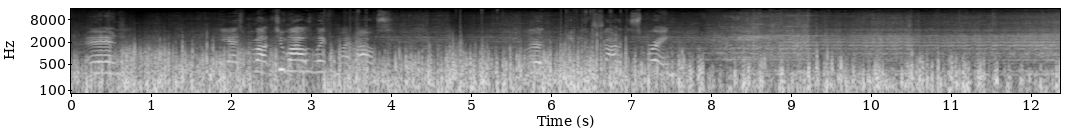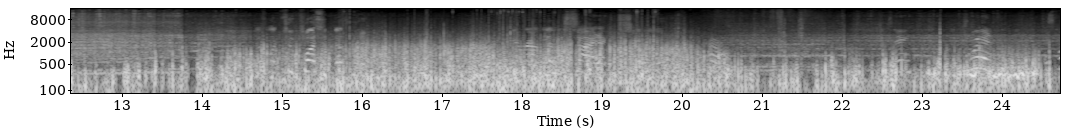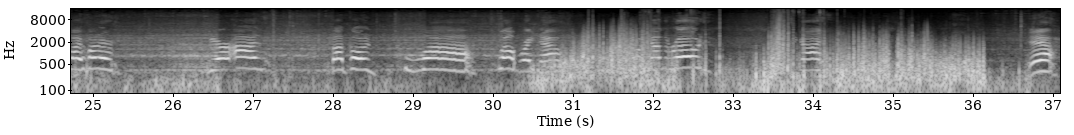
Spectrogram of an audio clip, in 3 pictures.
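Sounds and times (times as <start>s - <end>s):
faint motor whine: 0.0s - 37.0s
scooter wheels rumbling and rattling: 0.0s - 37.0s
wind and road noise: 0.0s - 37.0s.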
